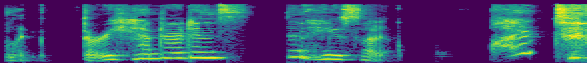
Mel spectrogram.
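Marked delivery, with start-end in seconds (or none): 2.4-2.8 much higher, shocked "what?"; a stunned husband who can't believe it; floored husband. Retold or imitated. Husband hearing the book runs three hundred pages, floored and much higher. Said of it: "He was just floored".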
